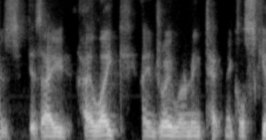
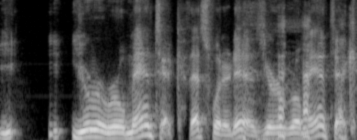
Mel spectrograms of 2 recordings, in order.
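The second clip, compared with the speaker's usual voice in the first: put-on French accent, pitched up, stuttered start; 6 semitones higher, 4 dB louder than usual. Retelling what an interview guest from Quebec said: imitating Billy Ryu's French accent. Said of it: "with his French accent".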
